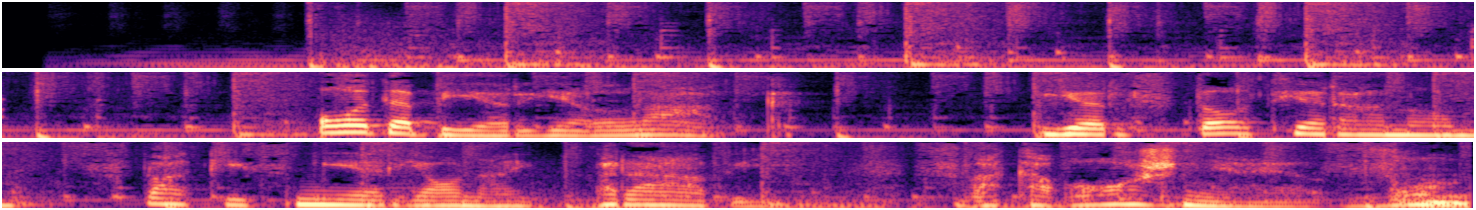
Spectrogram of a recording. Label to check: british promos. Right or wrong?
Wrong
